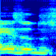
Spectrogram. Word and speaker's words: Exodus: Aí o pessoal fala Exodus, né, meu? A gringaiada aqui no Brasil, Exodus, Êxodos. Enfim, em português, eu cheguei lá, brinquei com o cara, em vez de falar Êxodos, falei Exodos, ele, Êxodos. Enfim, o cara pronunciou em português.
